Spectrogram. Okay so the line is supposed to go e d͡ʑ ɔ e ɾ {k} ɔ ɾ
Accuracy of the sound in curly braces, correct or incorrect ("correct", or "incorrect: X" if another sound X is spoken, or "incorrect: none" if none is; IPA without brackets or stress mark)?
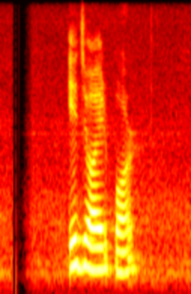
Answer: incorrect: p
